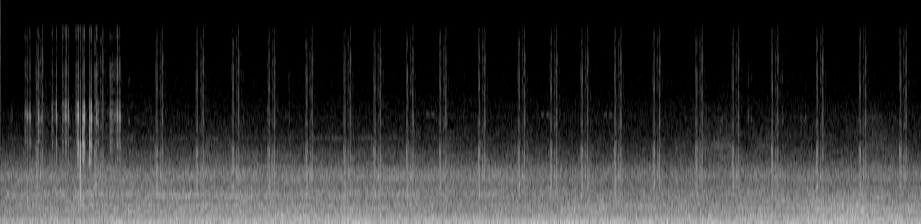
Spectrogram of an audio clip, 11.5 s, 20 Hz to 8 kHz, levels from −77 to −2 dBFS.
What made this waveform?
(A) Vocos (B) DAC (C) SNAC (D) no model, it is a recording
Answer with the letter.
D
